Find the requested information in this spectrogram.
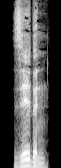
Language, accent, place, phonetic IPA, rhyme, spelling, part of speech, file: German, Germany, Berlin, [ˈzɪlbn̩], -ɪlbn̩, Silben, noun, De-Silben.ogg
- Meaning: plural of Silbe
